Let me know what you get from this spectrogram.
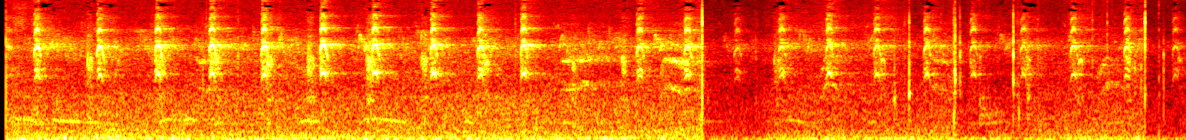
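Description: A bird chirping over and over, about two to three short, high chirps a second. Near the middle everything suddenly gets quieter, and fainter chirping carries on.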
